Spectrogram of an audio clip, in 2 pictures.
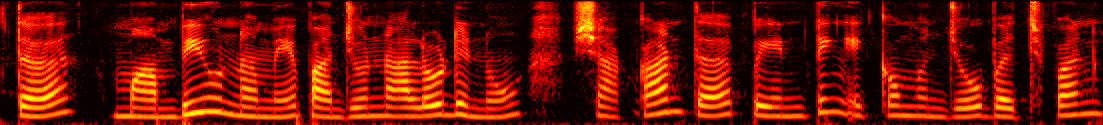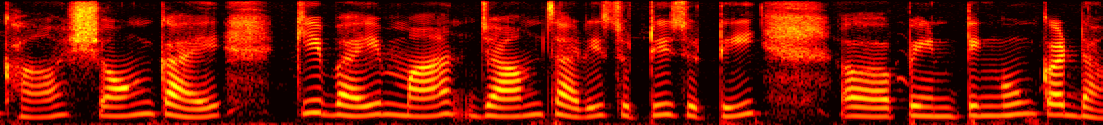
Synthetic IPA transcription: t̪ɐmãːmbʱiʊnə̆mẽpɐ̃ɦɪ̃ɲd͡ʑonaːloɗɪnoʃaːkaːñt̪ɐpẽːɳʈɪ̃ŋɡɪkmʊ̃ɦɪ̃ɲd͡ʑobɐt͡ɕpənkʰãːʃɔːŋkaːɦekibʱaːimãd͡ʑaːmsaːɽisʊʈʰisʊʈʰi | pẽːɳʈɪ̃ŋɡũkɐɗãː

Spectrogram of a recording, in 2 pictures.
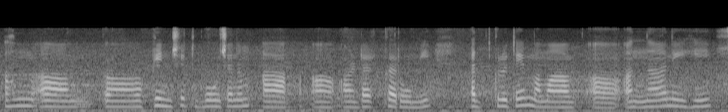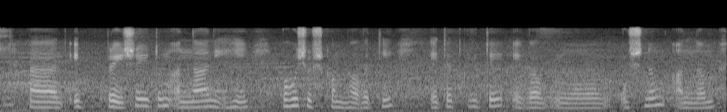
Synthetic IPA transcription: ɐɦɐm | kiɲt͡ʃit̪bʱoːd͡ʒɐnɐma | ɔːɾɖɐɾkɐɾoːmi | ɐt̪kɾut̪eːmɐmaːɐ̰nːaːneːɦi | it̪̚pɾeːʃɐjit̪umʔɐ̰nːaːneːɦi | bɐɦuʃuʂkɐmbʱɐʋɐt̪i | et̪ɐt̪kɾut̪eːʔeːʋɐ | uʃnɐmɐ̰nːɐm

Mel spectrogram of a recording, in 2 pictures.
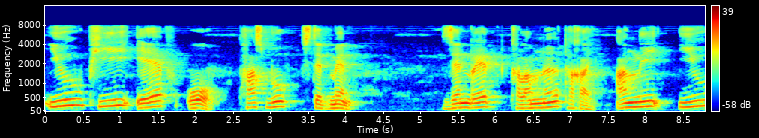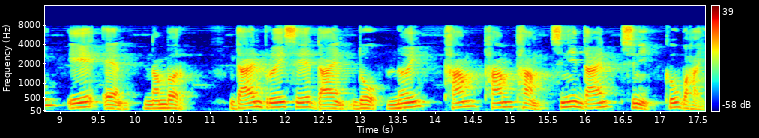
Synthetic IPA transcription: iupʰiepʰɔ | pʰasbuk̚stetment | zenɾet̚kʰalamnɯtʰakʰa̰j | aŋniiueenːambəɾ | dajnbɾɯjsedajndɔnɯjtʰamtʰamtʰamsinidajnsinḭkʰɯwbaɦa̰j

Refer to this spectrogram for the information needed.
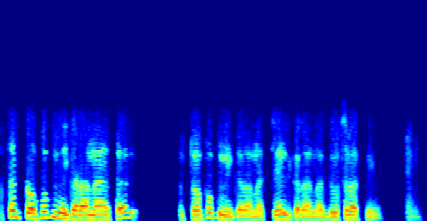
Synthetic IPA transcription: səɾʈɔːp̬əpnəĩkəɾaːnaɦɛːsəɾ | ʈɔːpəpnəɦĩkəɾaːnat͡ʃẽːnd͡ʒkəɾaːnaɦɛd̪uːsɾasĩː

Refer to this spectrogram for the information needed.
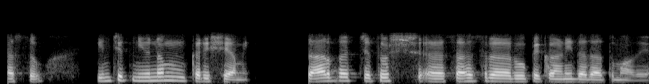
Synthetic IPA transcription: ɐst̪u | kiɲt͡ʃit̪njuːnɐmkɐɾiʃjaːmi | saːɾd̪ɐt͡ʃɐt̪uʂsɐɦɐsɾɐɾuːpjɐkaːɳ̃id̪ɐd̪aːt̪umaːd̪ɐjɐ

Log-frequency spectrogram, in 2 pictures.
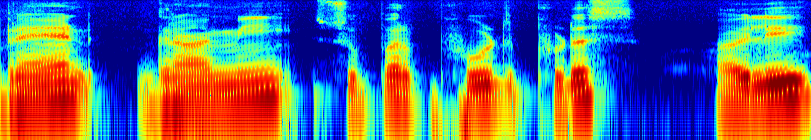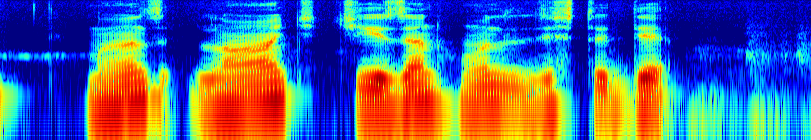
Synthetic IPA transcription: bɾeːɳɖ | ɡɾaːmisupɐɾʰpʰuɖɐs | hɐːli | mɐnzlãːt͡ʃt͡ʃiːzɐnɦũnd̪lisʈd̪e

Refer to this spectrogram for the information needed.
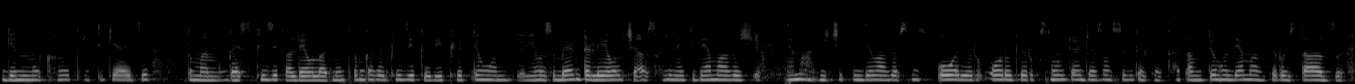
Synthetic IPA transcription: ɡʲinːɐkʰəːt̪ɾit̪ikʲaːzi | t̪umɐnɡɐsʲpʰizikɐlɖeʋlɐpmʲeɳʈt̪umɡɐs̬anʲpʰizikːəɾipʰiɾt̪uɦũnjosbeɳʈɐleːʋɐlt͡ʃʰiɐsaːninɐkid̪ʲemaːɡɐt͡ʃ | d̪ʲemaːkit͡ʃʰit̪imd̪ʲemaːɡɐsmɐsoːɾjoɾoːɾukjoɾksuːt͡ʃʲaːnt͡ʃʰɐs̬aːnsubʲɡɐsʲakʰɐt̪ɐmt̪uɦund̪ʲemaːk̚t̪iɾoːsʲt̪aːzɨ

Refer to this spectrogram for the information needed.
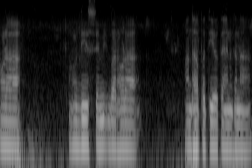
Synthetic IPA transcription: hɔɽa | ɦud̪isɛmit̪̚ˀbaɾɦɔɽa | ãd̪ʱapət̪ijɔt̪ɛɦɛnkana

